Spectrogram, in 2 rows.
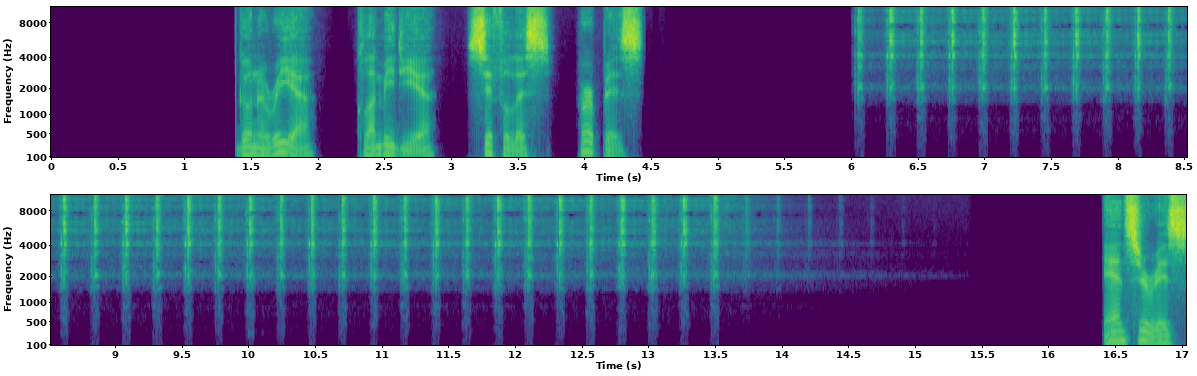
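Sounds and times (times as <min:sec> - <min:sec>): clock ticking: 0:06.0 - 0:14.0.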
